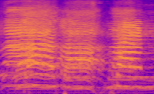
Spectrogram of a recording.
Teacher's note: Bacaan ismam ialah mencucu di tengah-tengah dengung sebagai syarat hitungan.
